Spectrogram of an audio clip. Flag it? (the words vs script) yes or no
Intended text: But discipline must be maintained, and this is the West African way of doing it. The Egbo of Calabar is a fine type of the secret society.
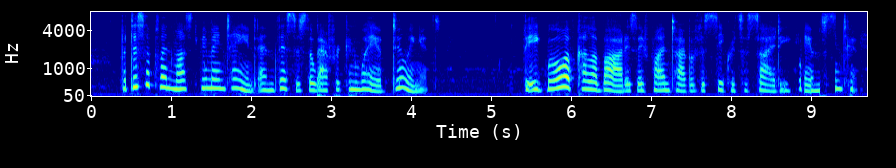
yes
